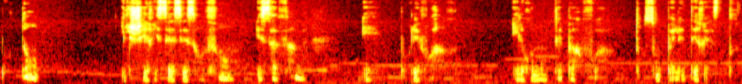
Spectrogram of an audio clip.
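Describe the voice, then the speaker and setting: A woman softly and gently reading a fairy tale as an ASMR storyteller. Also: medium pitch. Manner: soft, gentle, unhurried narration.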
